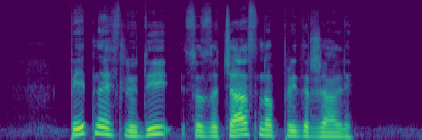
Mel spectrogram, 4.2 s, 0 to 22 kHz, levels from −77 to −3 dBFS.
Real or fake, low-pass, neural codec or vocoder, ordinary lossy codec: fake; none; vocoder, 44.1 kHz, 128 mel bands, Pupu-Vocoder; none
